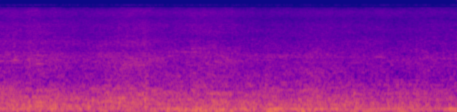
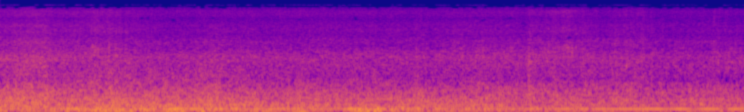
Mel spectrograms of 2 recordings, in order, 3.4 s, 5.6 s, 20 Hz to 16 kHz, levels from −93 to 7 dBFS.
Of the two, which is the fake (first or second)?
first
